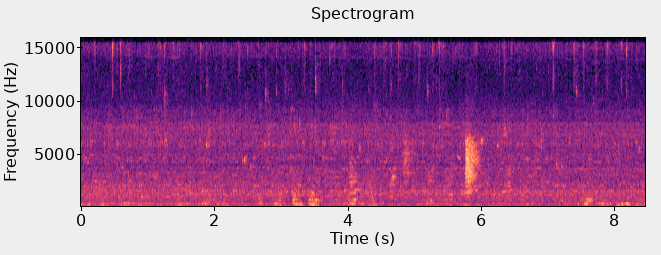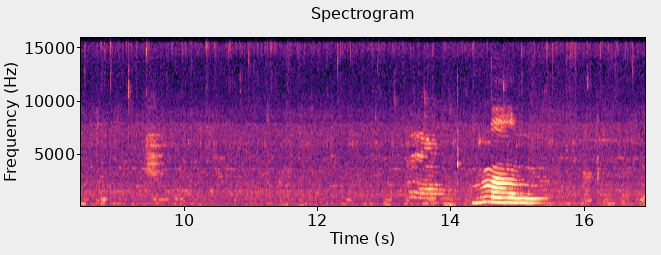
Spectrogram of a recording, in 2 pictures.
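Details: Kiko, a sleepy cat, yawning: near the end, one loud, drawn-out tonal cry with rich harmonics rises then slides down, after a long stretch of quiet room noise and faint voices.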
